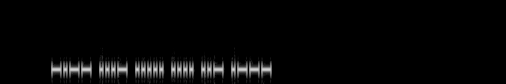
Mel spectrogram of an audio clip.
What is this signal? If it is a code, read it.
Morse code, heard as a keyed tone, about 38 wpm, 700 Hz. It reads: YV5HUJ
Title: DXCC-100 Call Signs - 6 Characters - Repeated 2x - 40wpm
